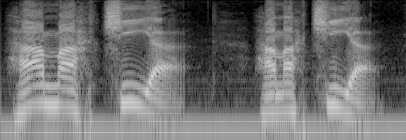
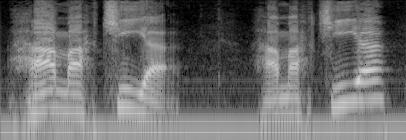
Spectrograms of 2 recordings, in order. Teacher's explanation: o acento está no ti, então essa é a sílaba mais forte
